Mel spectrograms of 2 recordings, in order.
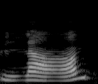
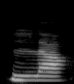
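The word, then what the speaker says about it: لام: front part of the tip of the tongue touches the premolars that's adjacent to teeth and the incisors per side. Lam, lam, premolars and the two adjacent teeth and the incisors.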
